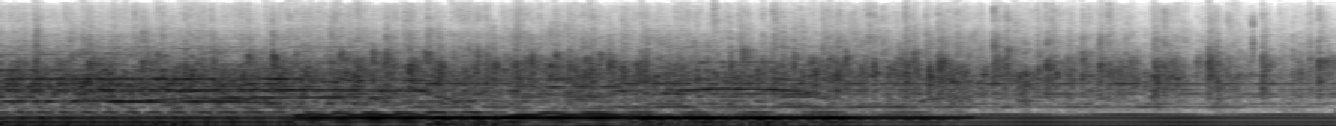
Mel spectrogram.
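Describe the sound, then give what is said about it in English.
A standing audience claps hands together in praise in a dense, steady patter, sustained low musical tones humming beneath, the clapping easing off slightly near the end. “Stand and clap your hands and lift your voice and give him praise if you believe that here tonight.”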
